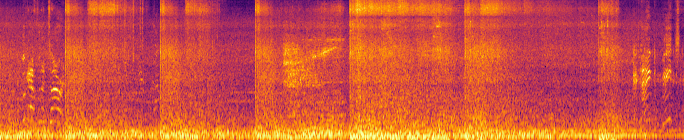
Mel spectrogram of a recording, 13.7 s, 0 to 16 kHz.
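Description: Tank cannon blasts and heavy explosions from Halo 3 boom again and again over loud, dense battle noise with rumbling mechanisms, with a voice talking over parts of it.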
